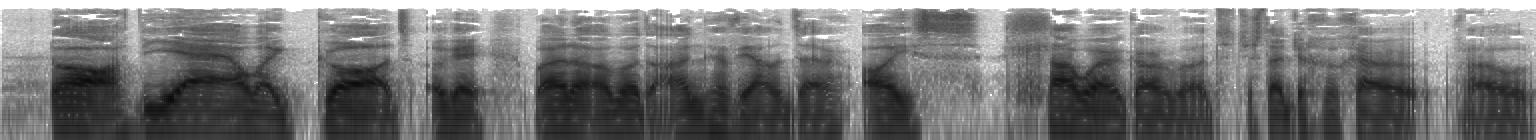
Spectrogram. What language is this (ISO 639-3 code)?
cym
